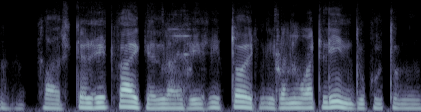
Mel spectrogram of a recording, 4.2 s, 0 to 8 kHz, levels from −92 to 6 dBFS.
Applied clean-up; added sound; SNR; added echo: neural diffusion model UNIVERSE++.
